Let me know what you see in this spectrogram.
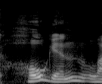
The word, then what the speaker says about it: Hogan: Hulk Hogan li- it rhymes with Joe Rogan.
